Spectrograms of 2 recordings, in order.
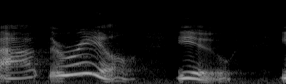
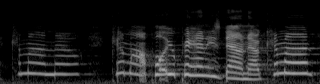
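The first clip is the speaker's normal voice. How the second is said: high, wheedling urging; coaxing; 6 semitones higher than usual. Retold or imitated. Father urges reluctant child, high coaxing. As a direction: coax with a lifted voice.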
